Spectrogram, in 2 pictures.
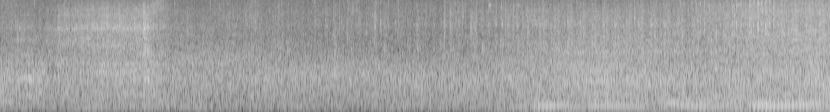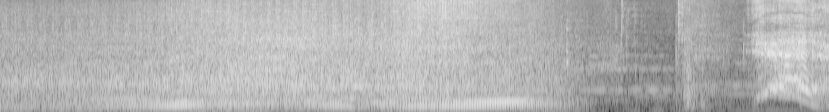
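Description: Car engine revving up and down over and over, growing louder as it comes closer, then cut off suddenly about seven seconds in.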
